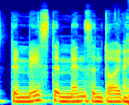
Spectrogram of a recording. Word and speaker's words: De Meeste Mensen Deugen: The original Dutch title is De Meeste Mensen Deugen. – Yeah, yeah. – Did I pronounce that right? – Exactly, yeah.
